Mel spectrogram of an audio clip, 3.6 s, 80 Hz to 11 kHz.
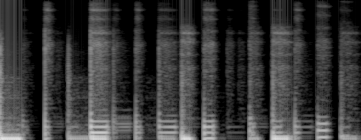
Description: Funky 125-132 Fm7 9

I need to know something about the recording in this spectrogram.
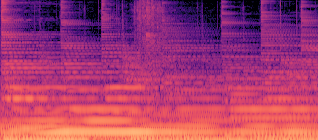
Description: Picking G

